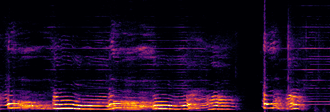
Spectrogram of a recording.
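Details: Two Otterhounds howling together, said to sing in tune; long sustained wavering howls with rich harmonics, gliding up and down in overlapping phrases, a brief silence near the end, then a renewed howl.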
